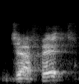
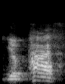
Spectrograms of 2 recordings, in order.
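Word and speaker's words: יפת: Next we have Japhet. All right, or Javeth. Some people like to call it. Right. Pronounced Yapath in Hebrew.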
